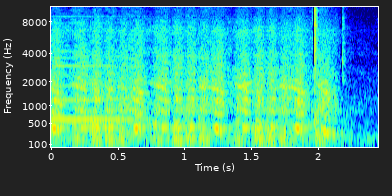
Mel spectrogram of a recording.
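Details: VW Passat B5 V6 left sitting a long time, battery replaced: starter cranks it in an even pulsing rhythm for about two seconds but it never catches; trying in neutral with a little gas didn't help.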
